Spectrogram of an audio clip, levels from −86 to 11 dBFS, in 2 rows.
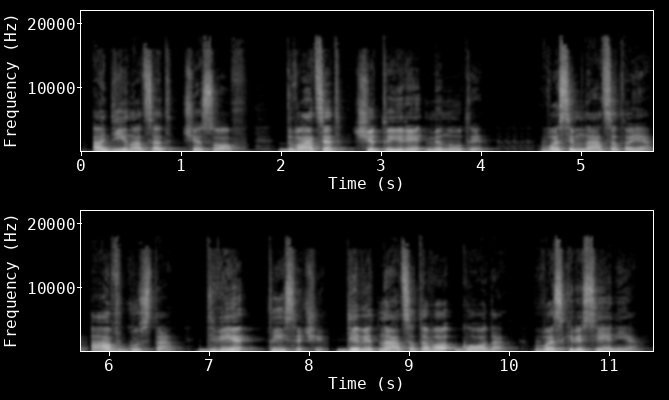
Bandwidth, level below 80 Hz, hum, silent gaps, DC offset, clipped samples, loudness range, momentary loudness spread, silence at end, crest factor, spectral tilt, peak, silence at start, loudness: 18 kHz; -60 dBFS; none; none; under 0.1%; under 0.1%; 4 LU; 12 LU; 0.2 s; 22 dB; -5 dB/octave; 0 dBFS; 0.1 s; -22 LUFS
